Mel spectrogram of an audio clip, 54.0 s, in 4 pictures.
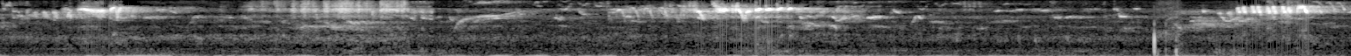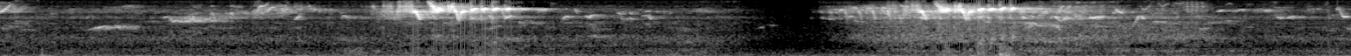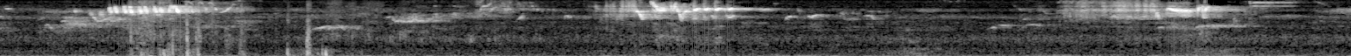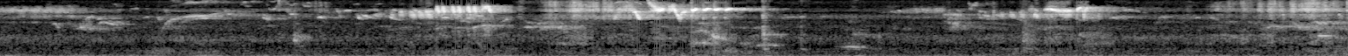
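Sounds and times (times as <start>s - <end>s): birds twittering: 21.9s - 35.8s.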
